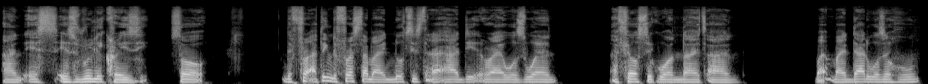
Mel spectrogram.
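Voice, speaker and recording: A man's voice: medium pitch, flat delivery, normal speed, dry recording. A man with a Nigerian accent talks in an earnest, reflective way, often circling back to restart his thoughts. His voice stays level with little rise and fall. The sound is dry and close, with no room around it. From Nigeria (Lagos). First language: Yoruba. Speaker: musician guest. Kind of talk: candid interview conversation.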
